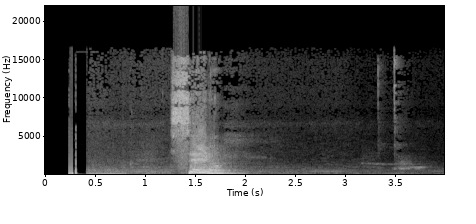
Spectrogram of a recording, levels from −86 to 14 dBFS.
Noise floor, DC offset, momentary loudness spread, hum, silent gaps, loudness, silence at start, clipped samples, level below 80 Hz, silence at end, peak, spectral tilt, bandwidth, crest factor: -44 dBFS; under 0.1%; 27 LU; none; none; -8 LUFS; 0.25 s; 0.1%; -40 dBFS; 1.95 s; 0 dBFS; -3.5 dB/octave; over 20 kHz; 16 dB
